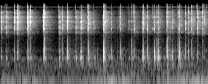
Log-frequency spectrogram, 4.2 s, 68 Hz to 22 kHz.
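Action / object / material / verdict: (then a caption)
tap / plastic tumbler lid / plastic / none. Long acrylic nails tap and scratch on the clear plastic lid of an insulated tumbler held in hand, with water drops visible under the lid. About 26 sharp, bright clicks come in a quick, uneven rhythm, each dying away almost at once, with faint scratching between them.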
